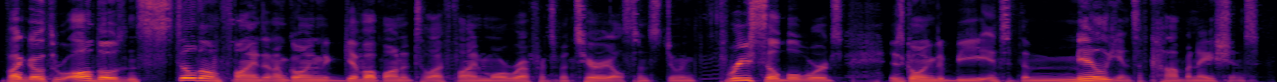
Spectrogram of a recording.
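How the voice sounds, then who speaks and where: A man performs a young griffin inventor in a dramatic storybook reading. He is methodical and analytical, with a weary, exasperated streak. The voice sits at a middle pitch in a very dry space. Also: expressive, brisk, a little mellow, no echo, lightly acted. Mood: focused, explaining. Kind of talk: dramatic reading of first-person fan fiction.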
